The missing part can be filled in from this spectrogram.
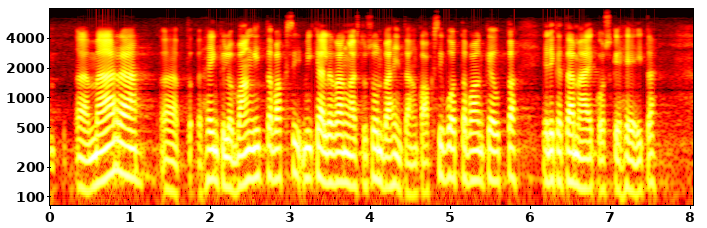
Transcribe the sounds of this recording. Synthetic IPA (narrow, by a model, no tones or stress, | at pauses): mæːræː | heŋkiløʋɑŋːit̪ːɑʋɑksimikælirɑŋːɑist̪usonʋæhint̪æ̰ːŋkɑksiʋuot̪ːɑʋɑŋkeut̪ːɑ | elikːæt̪æmæeikoskeheit̪æ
